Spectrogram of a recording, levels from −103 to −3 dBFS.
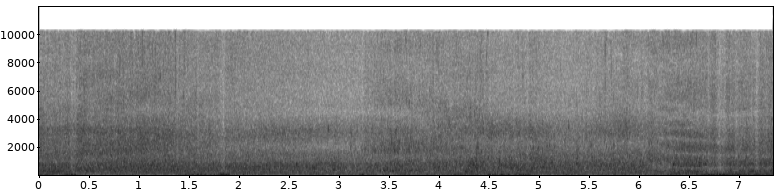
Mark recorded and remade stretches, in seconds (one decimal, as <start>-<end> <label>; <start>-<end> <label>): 0.0-7.3 recorded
